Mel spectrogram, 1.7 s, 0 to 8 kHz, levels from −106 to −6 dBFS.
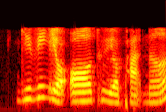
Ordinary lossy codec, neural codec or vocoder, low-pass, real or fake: AAC, 16 kbps; none; 7.2 kHz; real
